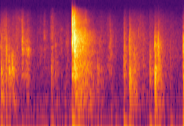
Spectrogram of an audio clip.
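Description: The front door of a villa opens and shuts with a loud thud midway as a man comes in, its sound trailing off, surrounded by a few softer knocks and rattles. No one speaks.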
